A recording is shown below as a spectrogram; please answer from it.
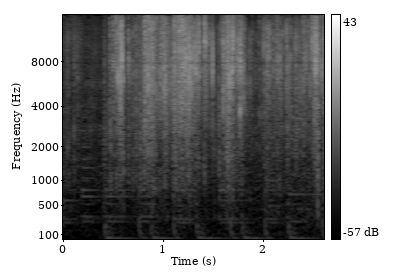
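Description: A parcel's plastic packaging is crinkled and torn open close by, with continuous dense rustling and tearing over a steady low hum.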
